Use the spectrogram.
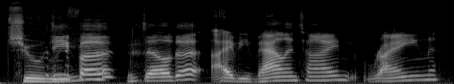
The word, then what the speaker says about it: Chun-Li: Okay, we got Lara Croft, we got Princess Peach, Chu-Li, Alex from Don't even have to say her name. It's Chun-Li, sorry. Chun-Li.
